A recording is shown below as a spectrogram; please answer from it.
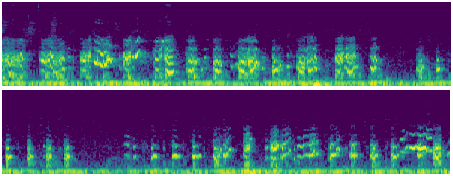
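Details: Two five-month-old male guinea pig brothers, Fluffy and Cocoa, kept as pets, fighting indoors: dense runs of harsh, rapid squeaking pulses with a short lull around four seconds, over a steady low electrical hum.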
